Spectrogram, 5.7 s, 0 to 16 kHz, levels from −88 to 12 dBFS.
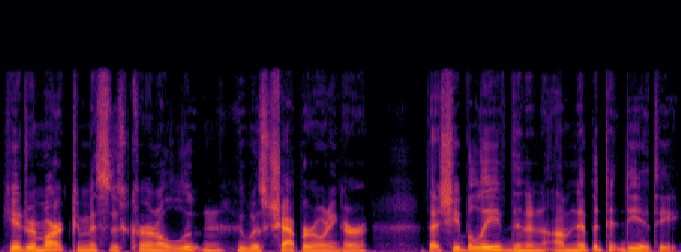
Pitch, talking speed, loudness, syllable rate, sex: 145 Hz, 190 wpm, -20 LUFS, 6.5 syllables/s, male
